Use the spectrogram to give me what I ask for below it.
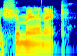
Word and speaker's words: Shimanek: guest today yes my name is shamanic yeah with the pronunciation was correct so yes it's Gail did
